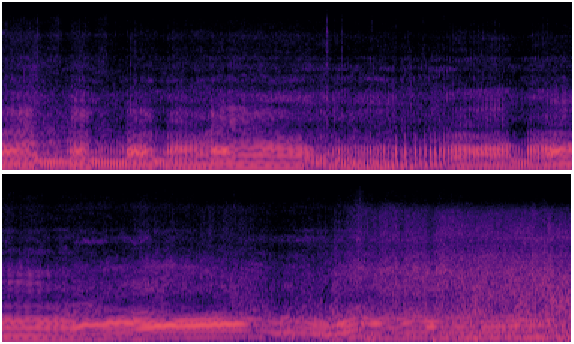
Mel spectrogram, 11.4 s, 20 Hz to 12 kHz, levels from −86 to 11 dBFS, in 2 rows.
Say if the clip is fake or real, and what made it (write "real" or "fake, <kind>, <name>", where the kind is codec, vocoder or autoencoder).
real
